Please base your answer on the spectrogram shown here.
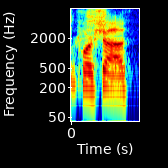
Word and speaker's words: Porsche: was the car that he ultimately you say Porsche that is the proper pronunciation of the car name is pora though throughout the entire episode however they do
